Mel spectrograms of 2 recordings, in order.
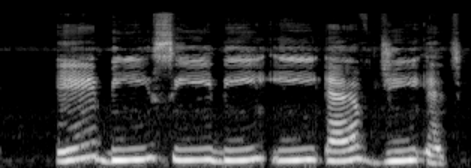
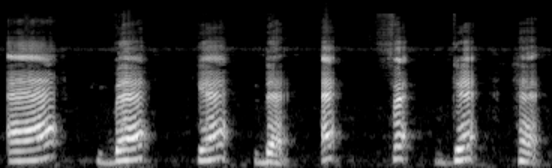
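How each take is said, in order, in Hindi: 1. हर अक्षर को उसके पूरे नाम से बोला जाता है। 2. हर अक्षर को उसकी छोटी ध्वनि से बोला जाता है। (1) "बिल्कुल गलत पढ़ते हैं" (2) "कैसे रीडिंग करते हैं?"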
